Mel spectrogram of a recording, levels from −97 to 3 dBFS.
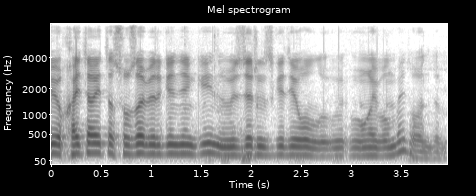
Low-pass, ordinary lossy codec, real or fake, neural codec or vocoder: none; none; real; none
